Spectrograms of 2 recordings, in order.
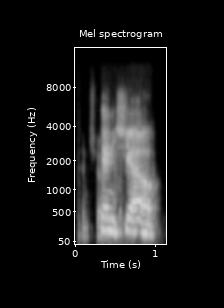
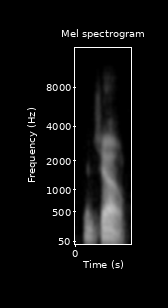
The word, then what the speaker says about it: Pinchot: Do you know how to pronounce this guy's name? Pin show. Pinchot.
